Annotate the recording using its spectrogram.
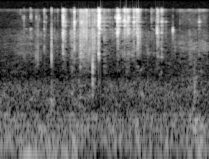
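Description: Light metallic jingling of a small dog's collar tags and leash clip, a quick cluster of ticks densest about a second in, as the dog rolls off its back and gets to its feet.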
